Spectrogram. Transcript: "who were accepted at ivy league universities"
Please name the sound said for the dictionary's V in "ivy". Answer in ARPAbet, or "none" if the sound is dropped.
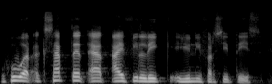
F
